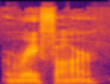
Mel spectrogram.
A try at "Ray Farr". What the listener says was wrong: That's Ray Farr, not Pray Farr.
